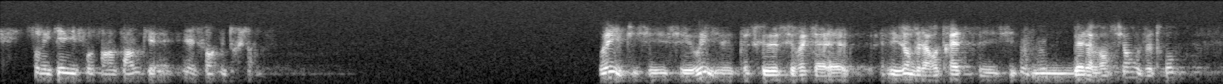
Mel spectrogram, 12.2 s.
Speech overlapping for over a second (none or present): none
